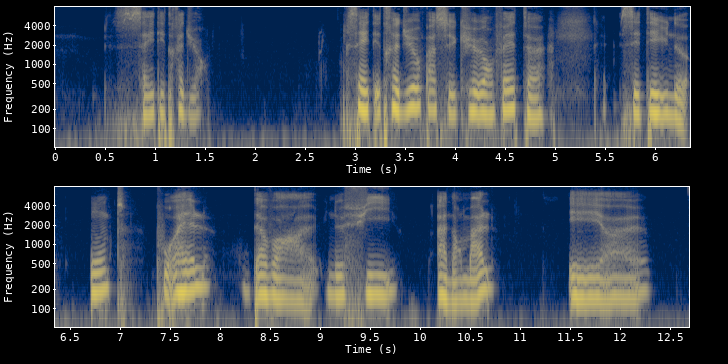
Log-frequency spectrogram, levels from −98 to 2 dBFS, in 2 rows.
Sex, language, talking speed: female, French, 120 wpm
